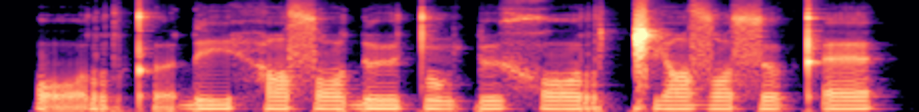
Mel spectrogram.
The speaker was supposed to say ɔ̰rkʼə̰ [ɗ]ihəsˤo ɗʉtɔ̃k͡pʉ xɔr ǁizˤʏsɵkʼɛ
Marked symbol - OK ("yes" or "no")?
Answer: yes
